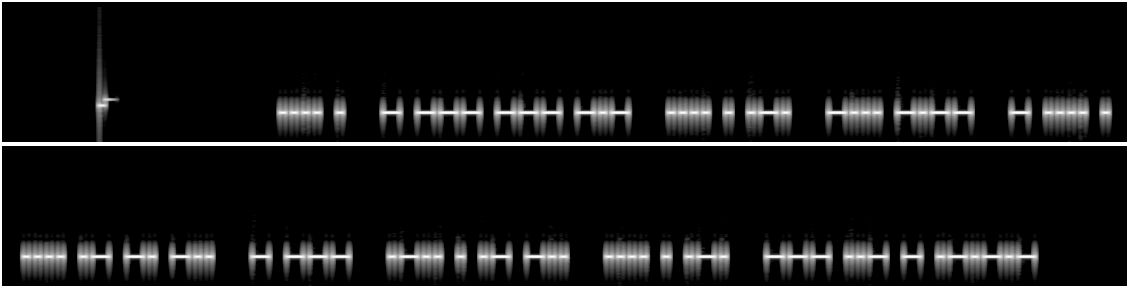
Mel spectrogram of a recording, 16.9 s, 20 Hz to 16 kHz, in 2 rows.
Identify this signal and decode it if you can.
Morse code, heard as a keyed tone, about 28 wpm, 700 Hz. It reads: HE TOOK HER BY THE HAND TO LEAD HER OUT.
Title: Sentences from Top 1000 Words - Review Part 2 - 28wpm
